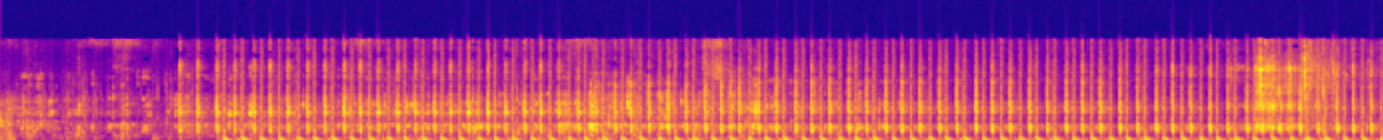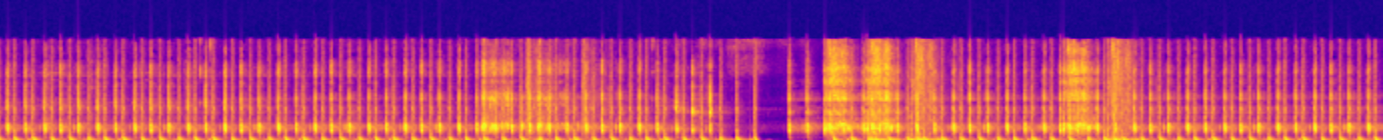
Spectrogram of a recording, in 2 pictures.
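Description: A paint gun sprays with a fast, steady rattling hiss.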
